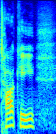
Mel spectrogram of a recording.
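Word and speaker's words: Takhi: Is it correct pronunciation? Yeah, Taki.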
